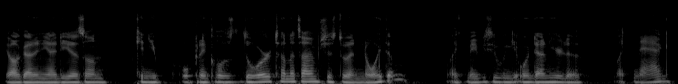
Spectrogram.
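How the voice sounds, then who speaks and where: A man's voice: on the low side, quick pace. A man talking casually and informally as a player in a tabletop game, often questioning. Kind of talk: casual improvised game chat.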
